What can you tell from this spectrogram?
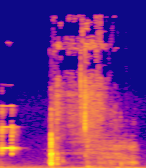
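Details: Kaugic ear wax removal kit with camera and ear irrigation system: a short high electronic beep, then a click and faint handling sounds as the irrigation device is switched on; its indicator shows blue for cold water, green for warm.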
